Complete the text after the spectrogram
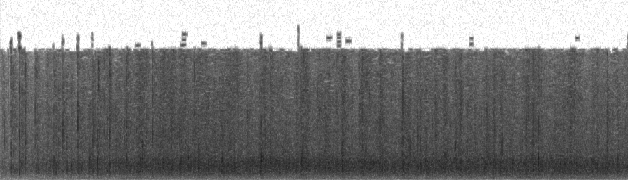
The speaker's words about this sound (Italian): Beh, signori, io farei partire un applauso.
